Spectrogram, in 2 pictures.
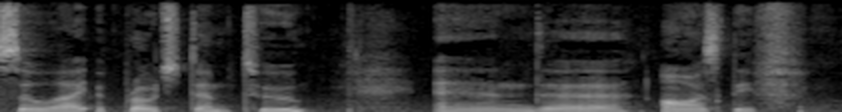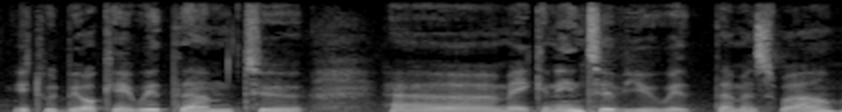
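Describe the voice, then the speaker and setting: A woman speaks with a Hungarian accent at a fairly low pitch. Her pace is fairly slow and her intonation fairly even. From Hungary. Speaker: podcast interviewer. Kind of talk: podcast intro and interview. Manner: hesitant, many fillers.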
